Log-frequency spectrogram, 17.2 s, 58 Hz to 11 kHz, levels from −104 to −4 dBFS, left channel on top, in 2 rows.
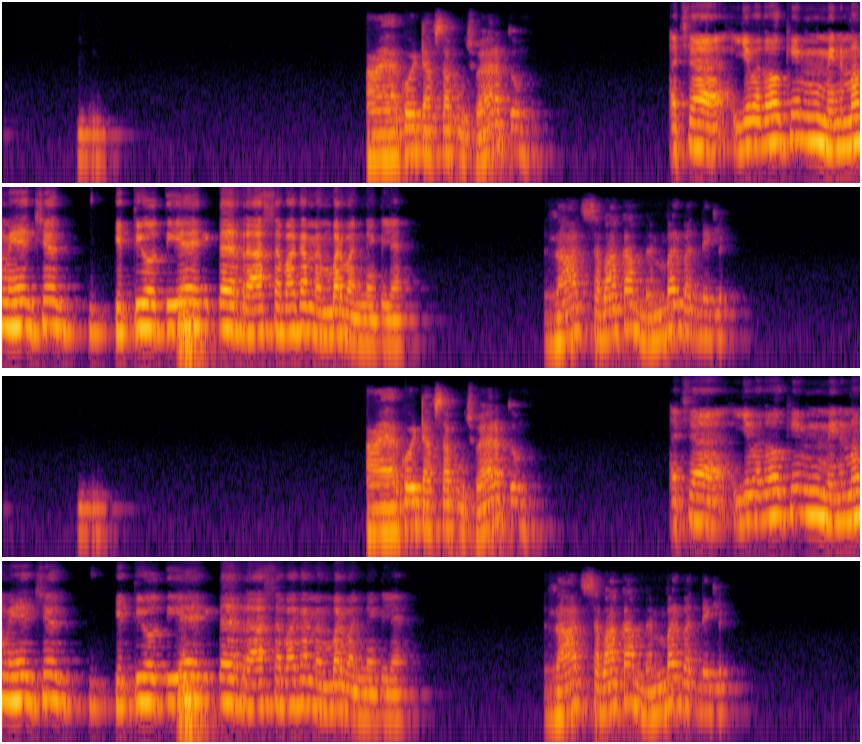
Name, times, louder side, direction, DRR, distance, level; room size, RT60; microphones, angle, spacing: voice 1, 3.6-5.3 10.3-10.5 14.0-15.8, right 1 dB, 15° right, 4 dB, 1.0 m, -31 dB
voice 2, 6.7-12.6, left 3 dB, 45° left, 9 dB, 0.5 m, -28 dB
9.0 x 3.8 x 4.2 m, 0.41 s
head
